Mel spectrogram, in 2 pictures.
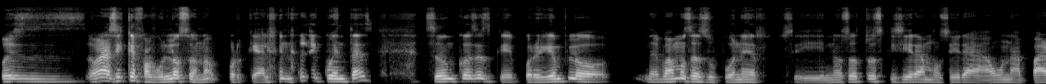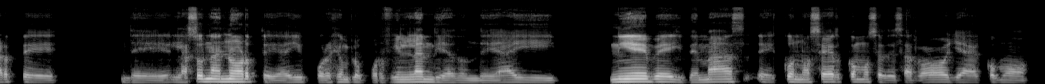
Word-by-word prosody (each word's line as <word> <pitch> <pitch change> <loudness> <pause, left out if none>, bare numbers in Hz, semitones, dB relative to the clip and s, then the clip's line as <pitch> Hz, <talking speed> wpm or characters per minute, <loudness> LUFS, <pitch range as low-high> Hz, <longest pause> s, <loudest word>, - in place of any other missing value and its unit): pues, 130 -1 -3
ahora 165 -1 +6
sí 170 0 +4
que 180 0 +6
fabuloso, 125 0 +3
¿no? 110 - -5
Porque - - -4
al 105 +2 -1
final 135 -1 -3
de - - -3
cuentas 140 +7 +3 0.5
son 135 +1 +2
cosas 140 -1 0
que, 110 -4 -4
por 110 +1 -2
ejemplo, 130 0 +2 0.4
eh, 120 -1 -4
vamos 135 +3 +2
a 130 - +4
suponer, 115 0 -4 0.2
si 100 0 -10
nosotros 125 +5 -3
quisiéramos 115 -2 -3
ir 110 0 -3
a 100 -2 -2
una 105 -2 -7
parte 105 -3 -2 0.6
de 100 0 -8
la 105 -2 -4
zona 135 -1 +5
norte, 125 -6 +3
ahí, 105 +3 -4
por 100 -2 -7
ejemplo, 115 +1 -6
por 100 0 -10
Finlandia, 115 -1 0
donde 95 0 -8
hay 105 -2 -7 0.5
nieve 125 0 +8
y 110 -3 -4
demás, 120 +4 -2
eh, 110 -3 -8
conocer 120 0 0
cómo 115 -1 -4
se 115 - -3
desarrolla, 105 +1 -4
como 100 -2 -8
115 Hz, 135 wpm, -22 LUFS, 105-130 Hz, 0.6 s, nieve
